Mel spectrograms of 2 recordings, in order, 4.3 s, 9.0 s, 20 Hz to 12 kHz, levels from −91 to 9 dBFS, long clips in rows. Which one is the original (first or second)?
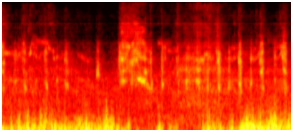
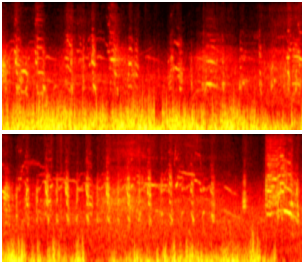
second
